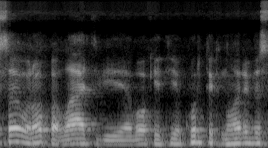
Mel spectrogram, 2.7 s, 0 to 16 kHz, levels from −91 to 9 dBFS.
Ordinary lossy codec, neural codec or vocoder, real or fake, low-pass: Opus, 24 kbps; none; real; 14.4 kHz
